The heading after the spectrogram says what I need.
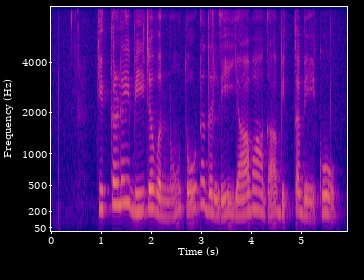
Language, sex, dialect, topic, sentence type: Kannada, female, Mysore Kannada, agriculture, question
